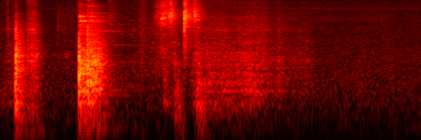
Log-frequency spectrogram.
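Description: A homemade wooden tailstock with a bolt-and-nut live center is handled and set down on a wooden lathe bed: three sharp wood-and-metal knocks and clinks in the first two seconds, the middle one loudest. A softer scraping follows as it is slid into place.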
